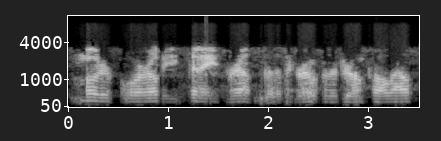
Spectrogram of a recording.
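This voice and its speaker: A man's voice: fairly low pitch, completely flat delivery, a little fast, a little hiss or hum. A man on a police two-way radio, speaking in clipped procedural messages. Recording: phone-like narrow-band police radio audio.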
